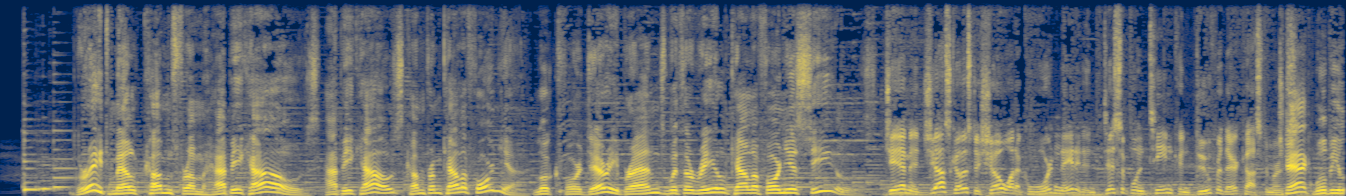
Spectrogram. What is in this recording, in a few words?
Commercial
